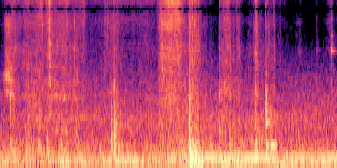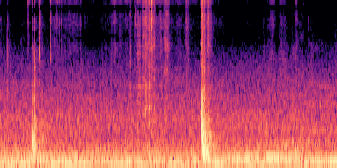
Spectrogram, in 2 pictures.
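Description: Handling noise as a stainless steel bench scale frame and its packing are moved about in the box: scattered knocks and bumps, the two sharpest about three and eight seconds in, over a steady low hum.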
